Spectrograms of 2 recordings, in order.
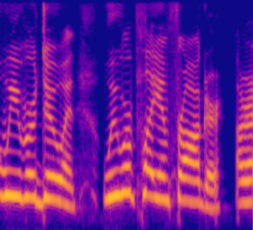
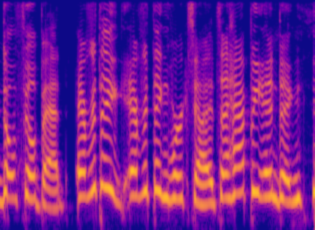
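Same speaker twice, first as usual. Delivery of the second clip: usual speaking voice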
